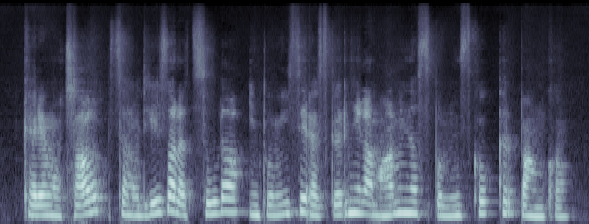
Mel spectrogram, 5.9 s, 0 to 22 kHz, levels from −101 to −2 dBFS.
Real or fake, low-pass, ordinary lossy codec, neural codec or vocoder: fake; 19.8 kHz; none; codec, 44.1 kHz, 2.6 kbps, DAC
